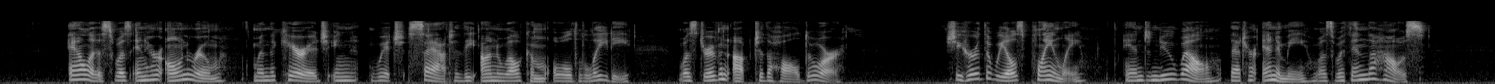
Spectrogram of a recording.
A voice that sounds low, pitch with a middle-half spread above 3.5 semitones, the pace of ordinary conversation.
No: medium, 180 Hz; average, 4.1 semitones; average, 150 wpm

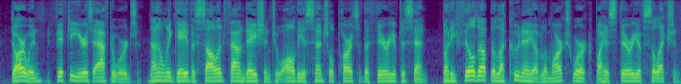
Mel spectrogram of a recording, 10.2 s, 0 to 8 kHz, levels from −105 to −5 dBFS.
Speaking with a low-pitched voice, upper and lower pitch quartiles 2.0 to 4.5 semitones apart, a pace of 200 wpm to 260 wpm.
Yes: low, 125 Hz; narrow, 2.6 semitones; fast, 205 wpm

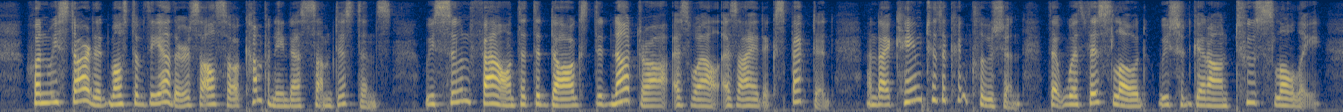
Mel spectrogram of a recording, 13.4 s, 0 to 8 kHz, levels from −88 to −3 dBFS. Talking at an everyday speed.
Yes: average, 190 wpm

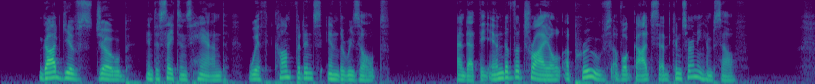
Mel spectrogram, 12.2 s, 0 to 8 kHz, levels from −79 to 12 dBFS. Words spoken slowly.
Yes: slow, 125 wpm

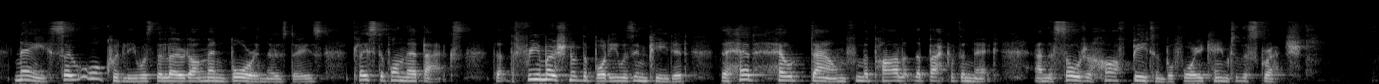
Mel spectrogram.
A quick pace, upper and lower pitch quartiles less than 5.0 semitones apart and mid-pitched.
Yes: fast, 215 wpm; average, 3.9 semitones; medium, 160 Hz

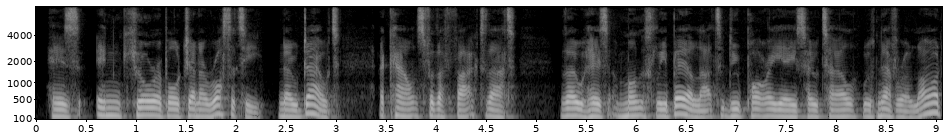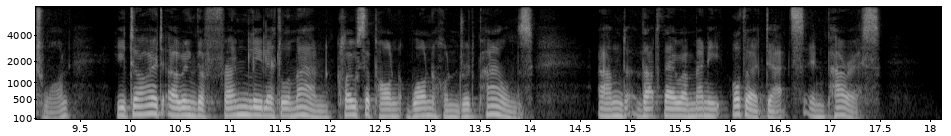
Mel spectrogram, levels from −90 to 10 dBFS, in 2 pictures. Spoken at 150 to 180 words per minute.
No: average, 140 wpm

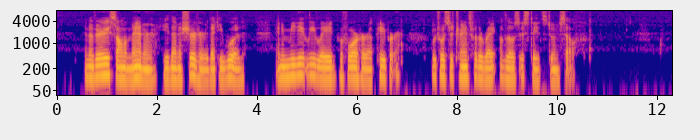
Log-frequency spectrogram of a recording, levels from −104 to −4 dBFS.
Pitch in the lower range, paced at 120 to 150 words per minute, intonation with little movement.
Yes: low, 110 Hz; average, 145 wpm; narrow, 2.2 semitones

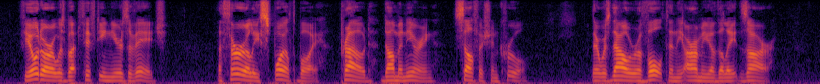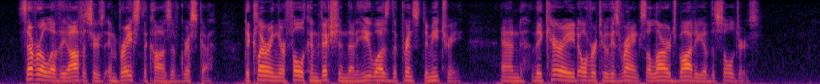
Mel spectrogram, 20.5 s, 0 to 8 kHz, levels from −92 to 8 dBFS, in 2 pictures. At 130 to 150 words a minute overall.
No: average, 175 wpm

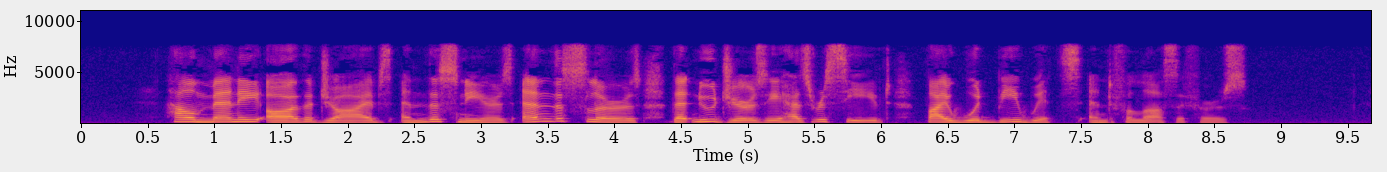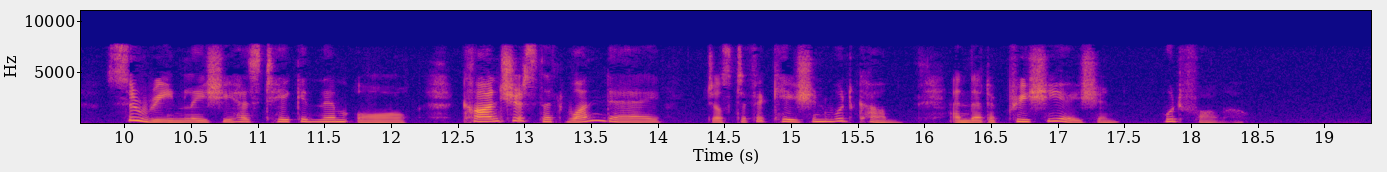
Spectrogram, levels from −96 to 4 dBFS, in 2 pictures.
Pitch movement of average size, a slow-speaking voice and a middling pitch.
Yes: average, 4.8 semitones; slow, 125 wpm; medium, 175 Hz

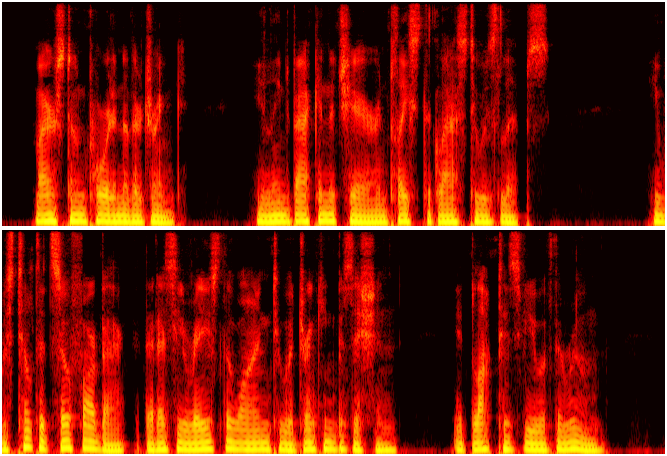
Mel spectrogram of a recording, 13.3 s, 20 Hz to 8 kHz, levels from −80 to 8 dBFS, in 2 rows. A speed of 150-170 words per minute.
No: average, 180 wpm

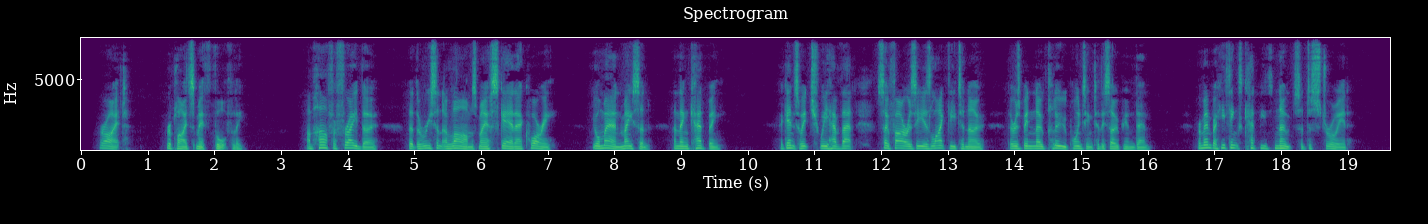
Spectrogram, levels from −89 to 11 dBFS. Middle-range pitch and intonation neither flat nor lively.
Yes: medium, 145 Hz; average, 3.9 semitones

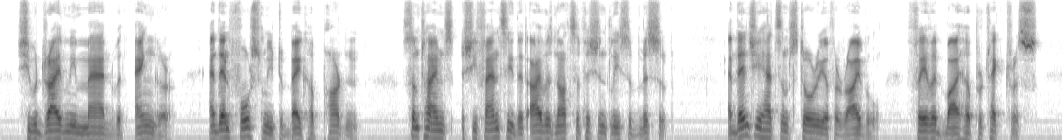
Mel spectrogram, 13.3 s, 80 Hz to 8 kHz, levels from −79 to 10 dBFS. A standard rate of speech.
Yes: average, 165 wpm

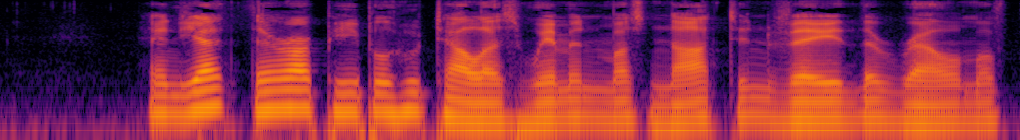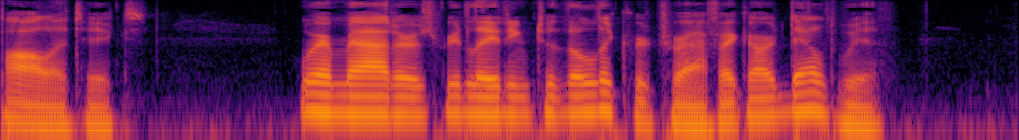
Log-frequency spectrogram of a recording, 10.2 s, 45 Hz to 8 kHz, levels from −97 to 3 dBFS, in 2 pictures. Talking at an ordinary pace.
Yes: average, 155 wpm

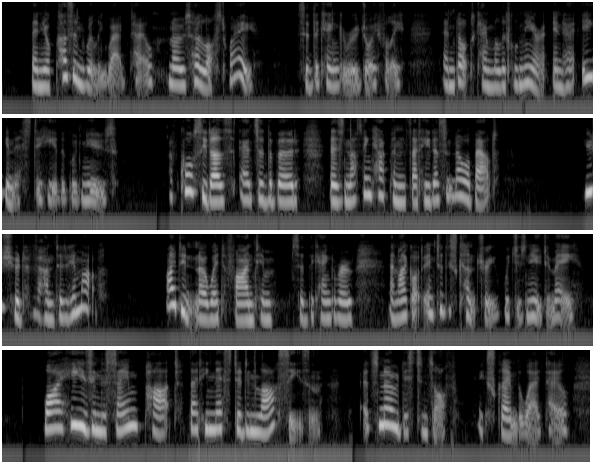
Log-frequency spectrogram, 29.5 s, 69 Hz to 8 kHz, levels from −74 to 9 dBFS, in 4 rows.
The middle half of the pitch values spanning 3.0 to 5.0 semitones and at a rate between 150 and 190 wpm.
Yes: average, 3.5 semitones; average, 180 wpm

